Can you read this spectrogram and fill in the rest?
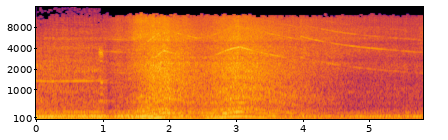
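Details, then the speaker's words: Datsun 280ZX turbo L28E, first start on Haltech 550 ECU: engine blips up and settles back smoothly twice with faint turbo whistle, no top-end or engine noises; runs clean and even. "alrighty that is it guys the car freaking runs and runs really nicely as well i forgot how good this engine sounds there's no noises up top or in the in the motor whatsoever which is super awesome it's so smooth"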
